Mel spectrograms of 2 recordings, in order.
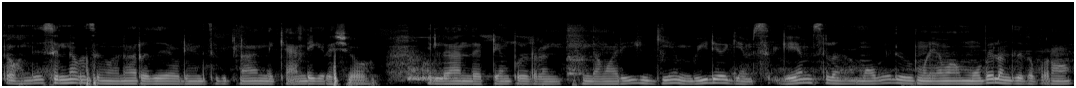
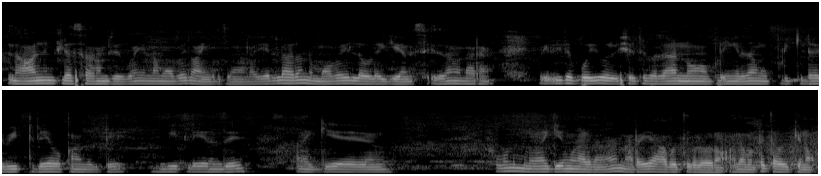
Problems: background sounds at intervals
